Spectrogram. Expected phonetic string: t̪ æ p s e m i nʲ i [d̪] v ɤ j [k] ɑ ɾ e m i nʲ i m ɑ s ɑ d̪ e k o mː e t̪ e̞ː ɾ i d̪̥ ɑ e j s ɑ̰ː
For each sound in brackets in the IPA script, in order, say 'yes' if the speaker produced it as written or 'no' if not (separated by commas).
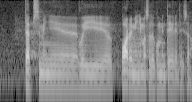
no, no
